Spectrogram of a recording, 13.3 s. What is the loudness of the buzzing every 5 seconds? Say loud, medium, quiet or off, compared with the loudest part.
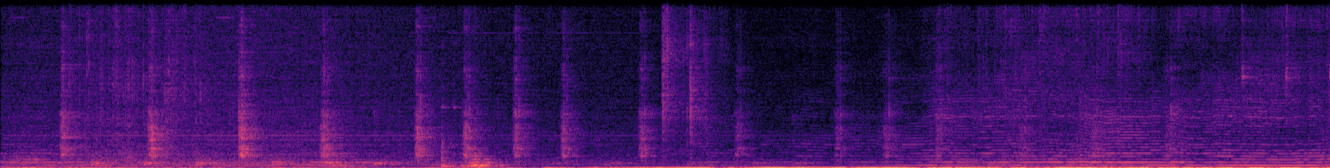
loud, medium, loud.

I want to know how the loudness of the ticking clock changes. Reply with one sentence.
The loudness of the ticking clock goes down.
